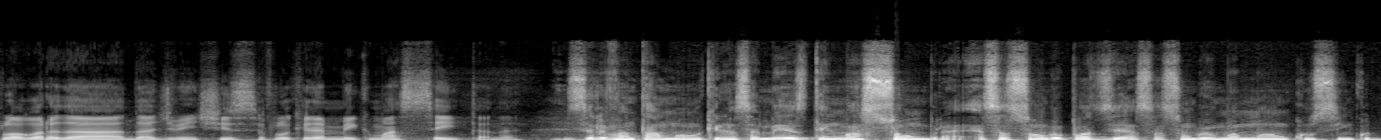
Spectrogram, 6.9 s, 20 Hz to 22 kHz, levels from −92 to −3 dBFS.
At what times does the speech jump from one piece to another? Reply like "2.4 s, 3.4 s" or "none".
2.9 s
